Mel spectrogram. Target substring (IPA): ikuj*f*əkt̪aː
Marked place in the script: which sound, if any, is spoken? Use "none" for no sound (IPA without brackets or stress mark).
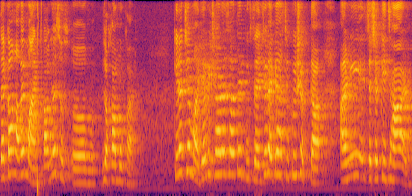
ɕ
